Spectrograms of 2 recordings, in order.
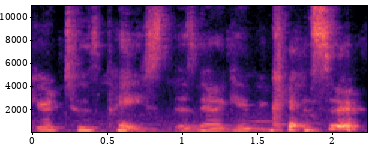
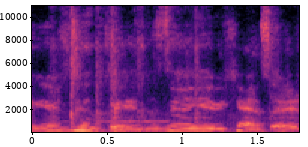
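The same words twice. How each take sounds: First: Quoting the aunt through a laugh; aunt's line with a laugh slipping in; aunt's warning, laughing. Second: Low, soft deadpan warning; flat dead-serious delivery, a touch quieter; aunt staring straight at her, deadly serious. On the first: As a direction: chuckle on the word cancer. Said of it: "my aunt was like". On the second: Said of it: "looked me dead in the eye". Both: Retold or imitated.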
